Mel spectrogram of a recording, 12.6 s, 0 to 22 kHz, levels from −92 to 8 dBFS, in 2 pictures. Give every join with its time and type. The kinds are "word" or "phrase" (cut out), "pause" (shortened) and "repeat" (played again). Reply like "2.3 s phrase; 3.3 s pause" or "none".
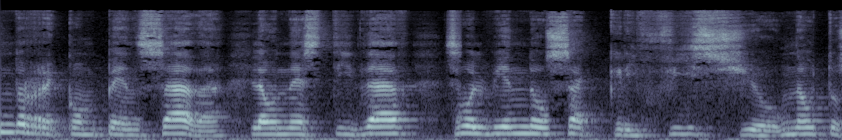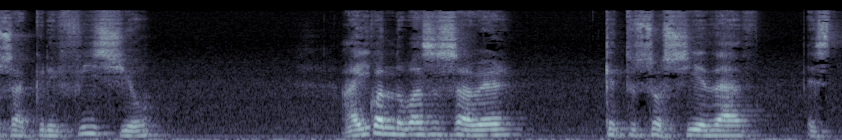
1.9 s word; 3.4 s word; 4.1 s word; 9.0 s word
